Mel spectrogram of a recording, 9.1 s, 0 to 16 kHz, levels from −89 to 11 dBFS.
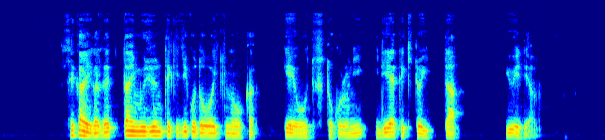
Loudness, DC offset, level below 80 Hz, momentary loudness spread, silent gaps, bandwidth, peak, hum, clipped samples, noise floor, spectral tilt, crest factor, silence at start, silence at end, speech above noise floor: -20 LUFS; under 0.1%; -46 dBFS; 13 LU; none; 9.4 kHz; -2 dBFS; none; under 0.1%; -89 dBFS; -9 dB/octave; 18 dB; 1.05 s; 1.1 s; 70 dB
